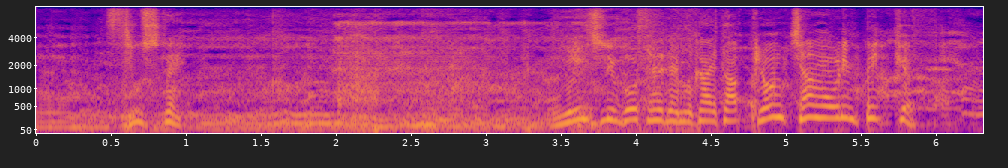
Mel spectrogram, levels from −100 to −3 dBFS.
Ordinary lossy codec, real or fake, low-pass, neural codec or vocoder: none; fake; none; codec, 16 kHz, 2 kbps, FreqCodec, larger model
